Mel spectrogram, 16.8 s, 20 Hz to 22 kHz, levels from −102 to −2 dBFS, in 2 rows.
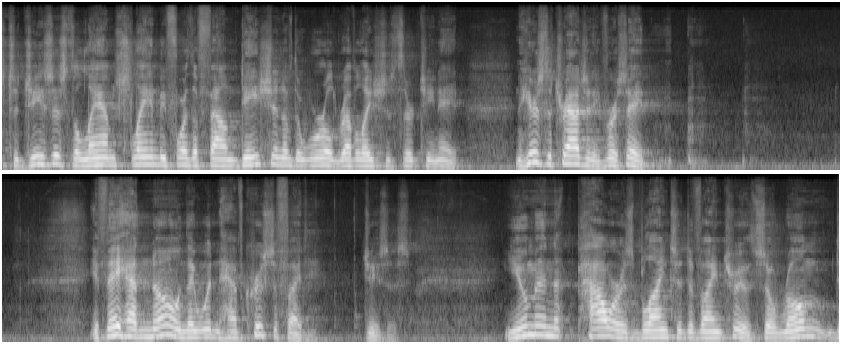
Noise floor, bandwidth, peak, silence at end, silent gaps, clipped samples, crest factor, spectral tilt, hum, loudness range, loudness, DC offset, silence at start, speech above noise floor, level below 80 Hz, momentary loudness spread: -50 dBFS; 19 kHz; 0 dBFS; 0 s; none; under 0.1%; 18 dB; -7 dB/octave; none; 6 LU; -18 LUFS; under 0.1%; 0 s; 33 dB; -58 dBFS; 12 LU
